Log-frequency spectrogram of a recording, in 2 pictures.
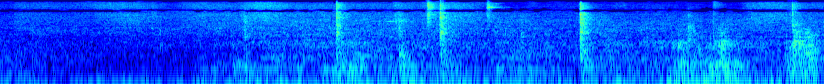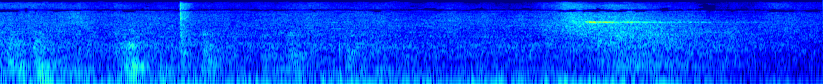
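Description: A lift hums as it moves.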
